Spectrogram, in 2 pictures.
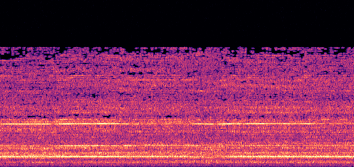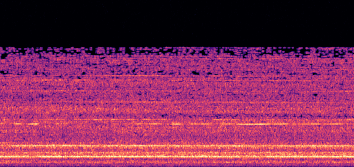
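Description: Craft heat tool (embossing heat gun) running steadily, its fan blowing hot air in an even rush with a steady high whine, drying wet watercolour on paper.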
